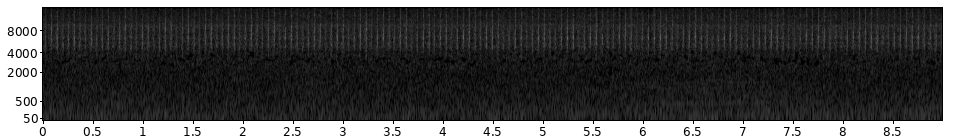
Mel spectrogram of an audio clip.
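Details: A grasshopper stridulates, rubbing a row of pegs on its hind legs against its forewing, making a dry, high, steadily pulsing buzz.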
